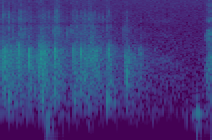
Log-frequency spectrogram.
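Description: Audience applause dying away, thinning to scattered claps and fading out about one and a half seconds in.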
